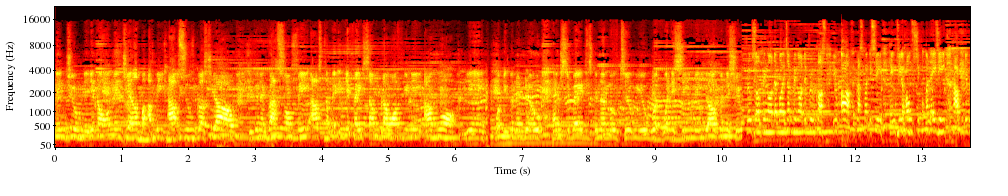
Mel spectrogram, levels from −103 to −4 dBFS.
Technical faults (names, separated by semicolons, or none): short concealed packet loss; section at the wrong speed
